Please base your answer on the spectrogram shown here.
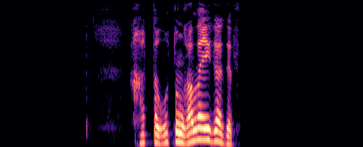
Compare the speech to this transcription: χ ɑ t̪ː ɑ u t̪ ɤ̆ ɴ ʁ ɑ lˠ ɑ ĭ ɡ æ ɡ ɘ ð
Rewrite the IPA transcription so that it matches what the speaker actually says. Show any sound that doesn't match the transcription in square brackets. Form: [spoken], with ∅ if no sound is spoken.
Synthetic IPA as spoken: χ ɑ t̪ː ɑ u t̪ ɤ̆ ɴ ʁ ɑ lˠ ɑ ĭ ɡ æ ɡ ɘ ð

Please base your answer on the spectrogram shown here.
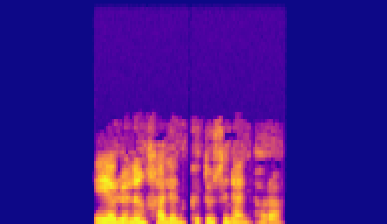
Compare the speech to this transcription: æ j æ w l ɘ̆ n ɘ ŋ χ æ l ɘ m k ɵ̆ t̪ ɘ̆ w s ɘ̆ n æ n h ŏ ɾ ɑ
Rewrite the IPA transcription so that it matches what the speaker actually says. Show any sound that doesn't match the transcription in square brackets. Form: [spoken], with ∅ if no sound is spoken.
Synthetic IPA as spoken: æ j æ w l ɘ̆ n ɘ ŋ χ æ l ɘ [ŋ] k ɵ̆ t̪ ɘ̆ w s ɘ̆ n æ n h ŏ ɾ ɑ

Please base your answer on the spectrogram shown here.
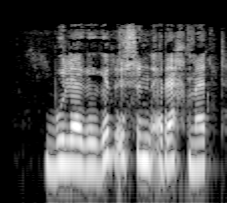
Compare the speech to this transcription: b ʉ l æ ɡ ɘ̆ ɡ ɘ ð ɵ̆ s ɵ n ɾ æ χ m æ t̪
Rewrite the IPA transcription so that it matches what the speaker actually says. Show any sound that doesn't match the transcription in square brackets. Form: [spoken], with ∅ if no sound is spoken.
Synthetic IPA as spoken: b ʉ l æ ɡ ɘ̆ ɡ ɘ ð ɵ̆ s ɵ n ɾ æ χ m æ t̪

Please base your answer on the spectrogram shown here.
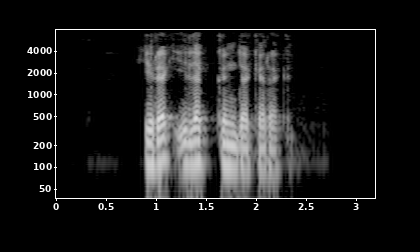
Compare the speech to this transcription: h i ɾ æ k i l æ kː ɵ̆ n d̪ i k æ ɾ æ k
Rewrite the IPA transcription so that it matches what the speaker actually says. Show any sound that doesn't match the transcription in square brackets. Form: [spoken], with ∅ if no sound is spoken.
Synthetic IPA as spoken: h i ɾ æ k i l æ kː ɵ̆ n d̪ [æ] k æ ɾ æ k

